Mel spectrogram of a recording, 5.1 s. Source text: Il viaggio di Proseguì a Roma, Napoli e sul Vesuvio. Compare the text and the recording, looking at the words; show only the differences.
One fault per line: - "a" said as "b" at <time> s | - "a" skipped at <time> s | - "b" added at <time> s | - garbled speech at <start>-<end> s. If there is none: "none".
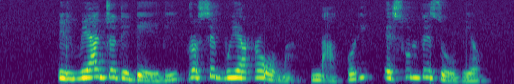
- "Davy" added at 1.3 s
